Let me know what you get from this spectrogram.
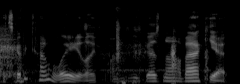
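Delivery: imagined butcher. Retold or imitated. Player imitates butcher waiting on late hunters, wondering aloud. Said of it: "I'm sure the butcher's always like".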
